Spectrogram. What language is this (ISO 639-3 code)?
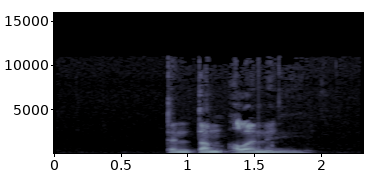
ces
